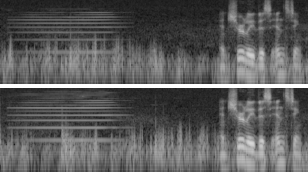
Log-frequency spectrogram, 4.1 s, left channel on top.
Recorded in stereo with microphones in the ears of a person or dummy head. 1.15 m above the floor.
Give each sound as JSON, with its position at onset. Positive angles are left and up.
{"t": 0.1, "sound": "a violin", "side_deg": -45}
{"t": 2.9, "sound": "a man speaking", "side_deg": -10}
